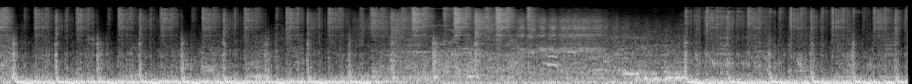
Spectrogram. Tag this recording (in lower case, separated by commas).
speech, music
